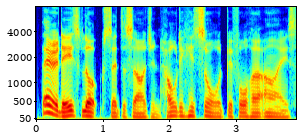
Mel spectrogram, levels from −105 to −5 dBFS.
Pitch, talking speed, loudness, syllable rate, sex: 105 Hz, 200 wpm, -19 LUFS, 4.9 syllables/s, male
